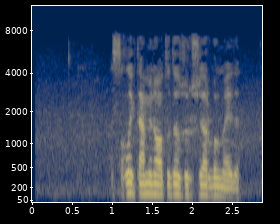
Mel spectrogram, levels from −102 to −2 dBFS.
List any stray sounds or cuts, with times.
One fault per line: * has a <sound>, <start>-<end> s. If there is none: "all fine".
all fine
